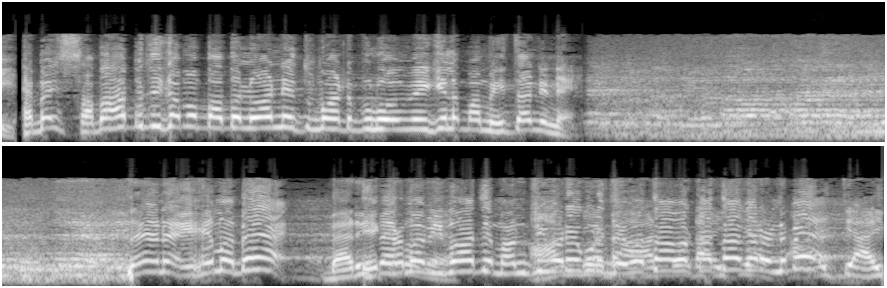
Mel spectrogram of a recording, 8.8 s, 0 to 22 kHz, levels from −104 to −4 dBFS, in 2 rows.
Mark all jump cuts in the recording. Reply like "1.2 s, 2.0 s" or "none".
2.9 s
